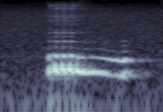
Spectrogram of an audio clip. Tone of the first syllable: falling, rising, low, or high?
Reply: falling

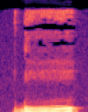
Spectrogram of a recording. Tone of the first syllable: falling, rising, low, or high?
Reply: rising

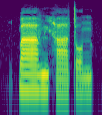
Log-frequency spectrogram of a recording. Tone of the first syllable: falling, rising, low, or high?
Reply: high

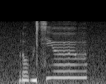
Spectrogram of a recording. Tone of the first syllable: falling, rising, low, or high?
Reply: low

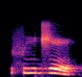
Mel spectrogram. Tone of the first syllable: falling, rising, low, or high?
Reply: high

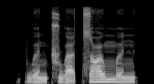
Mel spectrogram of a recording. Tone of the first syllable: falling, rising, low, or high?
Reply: rising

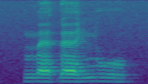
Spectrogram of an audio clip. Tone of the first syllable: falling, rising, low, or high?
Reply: low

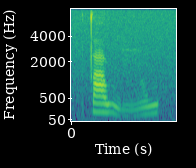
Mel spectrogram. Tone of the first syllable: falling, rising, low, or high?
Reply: high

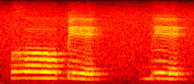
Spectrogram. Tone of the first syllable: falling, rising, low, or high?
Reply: low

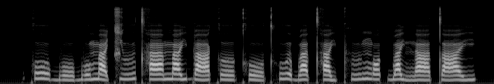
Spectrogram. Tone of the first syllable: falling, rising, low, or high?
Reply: falling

